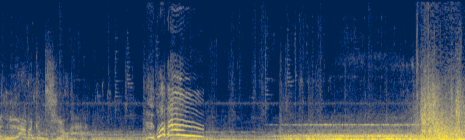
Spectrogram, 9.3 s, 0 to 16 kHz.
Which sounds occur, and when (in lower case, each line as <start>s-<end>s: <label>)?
0.0s-9.3s: music
0.0s-9.3s: video game sound
0.0s-1.9s: man speaking
2.0s-2.7s: sound effect
2.8s-4.1s: man speaking
4.5s-4.7s: sound effect
4.9s-5.3s: sound effect
5.5s-6.4s: sound effect
8.2s-9.3s: sound effect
